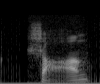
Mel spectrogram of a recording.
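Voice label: "shang" tone 3, Chinese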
